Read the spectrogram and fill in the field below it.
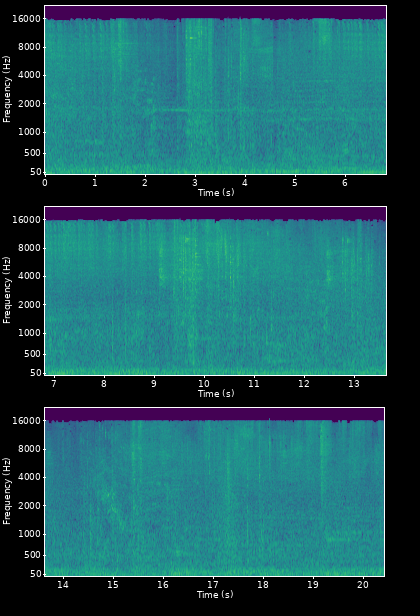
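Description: Metal clanks and thuds sound now and then as footsteps land on metal.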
